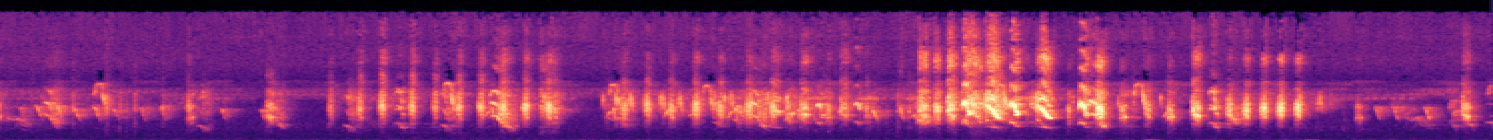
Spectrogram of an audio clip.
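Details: Several birds on a farm chirp in their natural habitat: bursts of rapid, high, sharp tweets and twittering trills, overlapping in dense bouts separated by brief pauses, louder near the middle.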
